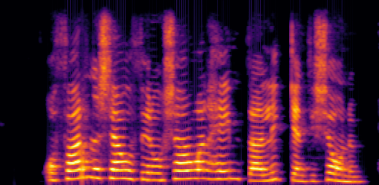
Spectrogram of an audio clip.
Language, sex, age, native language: Icelandic, female, 13, Icelandic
